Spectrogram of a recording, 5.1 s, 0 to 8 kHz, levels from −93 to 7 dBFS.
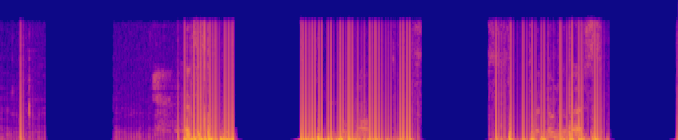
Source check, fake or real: real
